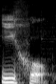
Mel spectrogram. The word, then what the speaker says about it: hijo: For instance, you says hijo, right? The H is there in the spelling, but the sound is not there because H is soundless.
